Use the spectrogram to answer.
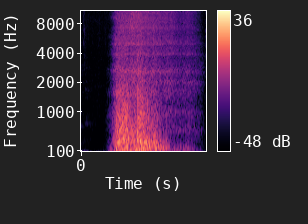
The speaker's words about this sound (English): Long, slow, deep breath.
